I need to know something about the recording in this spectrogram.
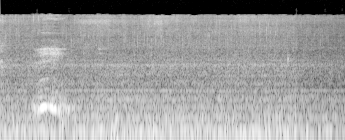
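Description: Chicken broth simmering and bubbling in a clay tajine, a steady soft bubbling hiss over a low steady hum.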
